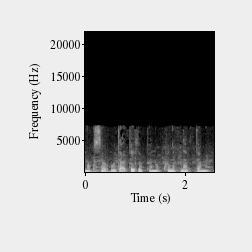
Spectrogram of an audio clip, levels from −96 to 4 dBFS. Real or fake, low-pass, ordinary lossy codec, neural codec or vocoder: real; 7.2 kHz; MP3, 48 kbps; none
